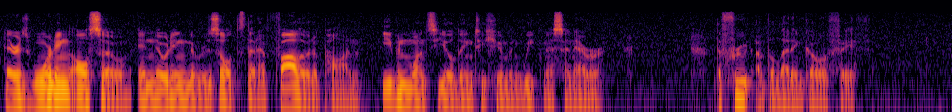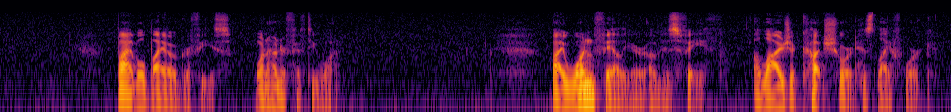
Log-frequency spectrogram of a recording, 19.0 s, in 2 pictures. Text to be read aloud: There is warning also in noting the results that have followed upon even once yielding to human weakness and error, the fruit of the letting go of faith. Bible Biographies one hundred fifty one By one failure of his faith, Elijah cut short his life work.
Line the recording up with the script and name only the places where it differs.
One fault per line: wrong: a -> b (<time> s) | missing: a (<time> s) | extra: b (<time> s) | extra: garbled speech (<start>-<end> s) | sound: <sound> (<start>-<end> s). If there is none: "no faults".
no faults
